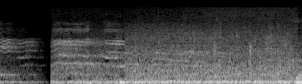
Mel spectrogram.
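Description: A large crowd of pilgrims at a papal audience breaks into loud, dense applause to thank the Holy Father for his catechesis, starting abruptly after a brief sung or spoken phrase and continuing as a steady roar of clapping.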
